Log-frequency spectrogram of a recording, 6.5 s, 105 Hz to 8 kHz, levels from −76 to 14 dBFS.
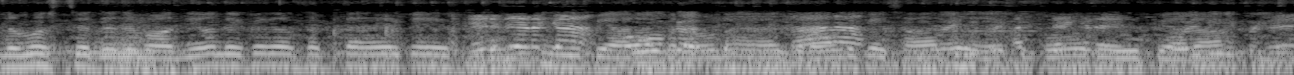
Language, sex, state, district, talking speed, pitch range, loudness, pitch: Hindi, male, Delhi, New Delhi, 75 wpm, 150-175 Hz, -15 LUFS, 165 Hz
